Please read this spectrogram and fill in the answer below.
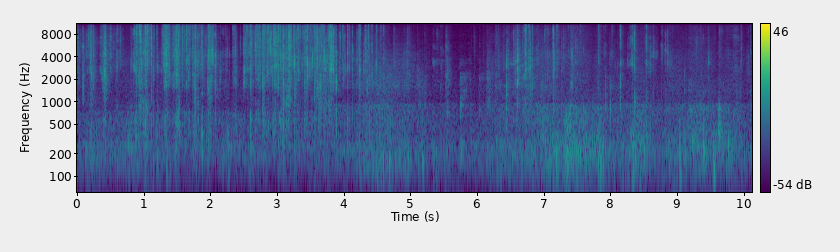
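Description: Crinkling and rustling of handled materials under gloved hands, with many small crackles, busiest in the first four seconds and thinning to scattered clicks later.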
